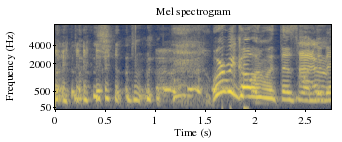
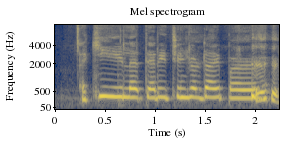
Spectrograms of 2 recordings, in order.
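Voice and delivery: put-on Mexican accent. Joking about adopting a teenager, playing the dad: mock Mexican accent. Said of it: "I should not be doing that accent".

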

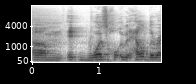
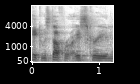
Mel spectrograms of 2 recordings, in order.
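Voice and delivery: plain

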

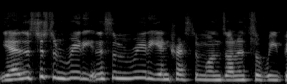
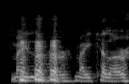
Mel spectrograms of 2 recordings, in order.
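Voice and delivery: accent from Cornwall; 5 semitones lower, 5 dB louder than usual. Saying a line the way it only sounds good: Cornish accent. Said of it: "do it in a Cornish accent".

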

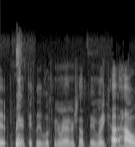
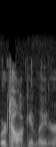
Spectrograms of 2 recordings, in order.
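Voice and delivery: soft whispered aside, close to the ear; 5 semitones lower, 11 dB quieter than usual. Player's character leans over to a companion, whispering in their ear. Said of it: "just whisper in your ear".

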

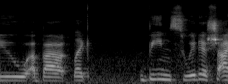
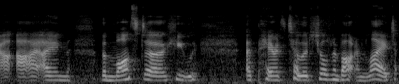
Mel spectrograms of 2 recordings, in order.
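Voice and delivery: stammering character voice, faster pace. Acting out an actor's breakdown scene for a co-host, stammering Loki impression. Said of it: "he just had this stammer in his voice of like".

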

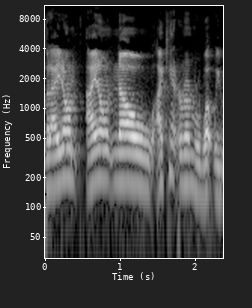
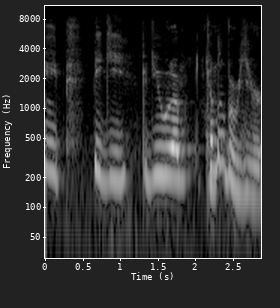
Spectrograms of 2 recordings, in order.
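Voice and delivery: put-on frog puppet voice, quieter; 4 semitones higher, 8 dB quieter than usual. Trying out Muppet voices on a podcast, calling to Piggy: Kermit the Frog voice. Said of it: "I can do Kermit".

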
